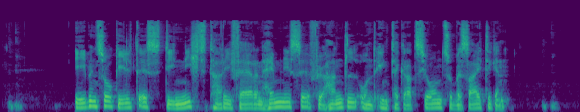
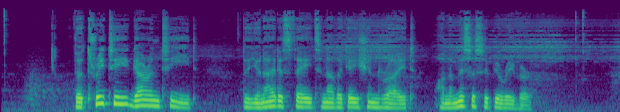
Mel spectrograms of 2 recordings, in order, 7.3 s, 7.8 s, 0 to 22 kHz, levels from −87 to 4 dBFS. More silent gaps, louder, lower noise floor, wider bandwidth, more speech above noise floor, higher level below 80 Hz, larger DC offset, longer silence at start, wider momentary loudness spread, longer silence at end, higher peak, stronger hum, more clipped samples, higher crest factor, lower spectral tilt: neither; second, -24 LUFS vs -19 LUFS; first, -69 dBFS vs -55 dBFS; second, 11.5 kHz vs 16 kHz; first, 45 dB vs 37 dB; about the same, -48 dBFS vs -52 dBFS; neither; second, 0.1 s vs 0.95 s; second, 6 LU vs 14 LU; second, 0.3 s vs 0.8 s; second, -8 dBFS vs -2 dBFS; neither; neither; about the same, 18 dB vs 18 dB; second, -4 dB/octave vs -6.5 dB/octave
